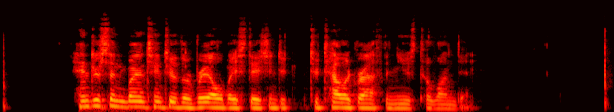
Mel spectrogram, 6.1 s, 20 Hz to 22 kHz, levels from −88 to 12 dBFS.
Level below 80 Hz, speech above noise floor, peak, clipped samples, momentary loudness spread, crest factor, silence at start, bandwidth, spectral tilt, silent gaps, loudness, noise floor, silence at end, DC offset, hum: -70 dBFS; over 59 dB; -10 dBFS; under 0.1%; 14 LU; 22 dB; 0.75 s; 12.5 kHz; -5.5 dB/octave; none; -31 LUFS; under -90 dBFS; 1.45 s; under 0.1%; none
